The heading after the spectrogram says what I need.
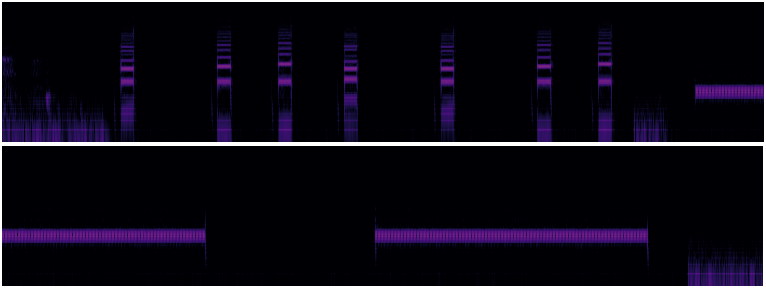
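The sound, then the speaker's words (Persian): Telephone keypad tones while placing a call: seven short, evenly spaced beeps as the number is dialed, followed by two long, steady ringing tones separated by a pause, with no talk. “باش که به محمود زنگ بزنم.”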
